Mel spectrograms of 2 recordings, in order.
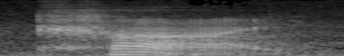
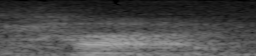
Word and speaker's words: chi: here and it's pronounced Kai usually people write Chi but it's pronounced Kai and Kai squared is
